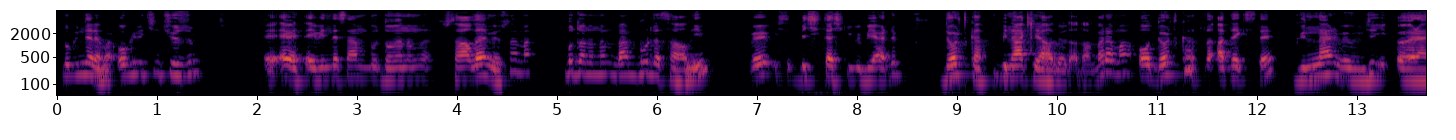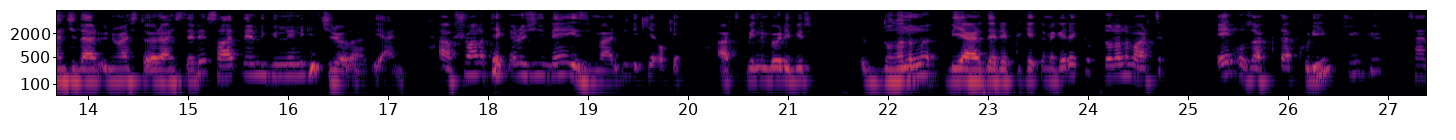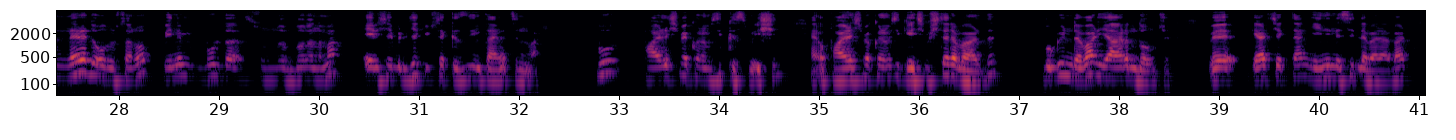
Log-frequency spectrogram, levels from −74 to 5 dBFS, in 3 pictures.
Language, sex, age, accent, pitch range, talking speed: Turkish, male, 30-49, native, 130-175 Hz, 155 wpm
